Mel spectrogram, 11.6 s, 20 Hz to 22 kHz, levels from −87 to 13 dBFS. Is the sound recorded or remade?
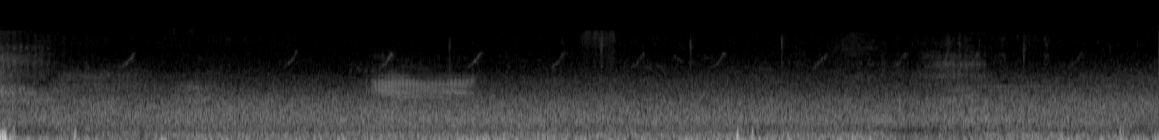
recorded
